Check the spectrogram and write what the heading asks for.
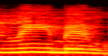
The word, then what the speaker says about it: Lehman: that yeah that's awesome Ari Leman rhymes with demon the first Jason from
